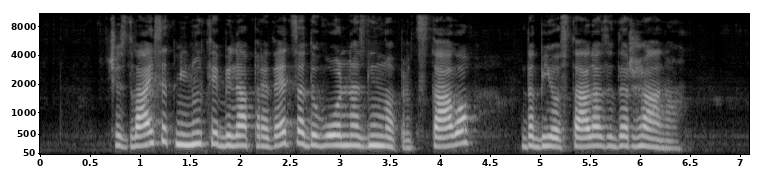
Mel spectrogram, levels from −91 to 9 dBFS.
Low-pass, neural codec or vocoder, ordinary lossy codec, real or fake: none; autoencoder, 22.05 kHz, a latent of 192 numbers a frame, VITS, trained on one speaker; none; fake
